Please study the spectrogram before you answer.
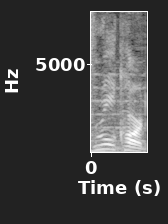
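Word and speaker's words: Rouxls Kaard: Oh, it's Rulecard, I've heard of him. That's how you pronounce his name.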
